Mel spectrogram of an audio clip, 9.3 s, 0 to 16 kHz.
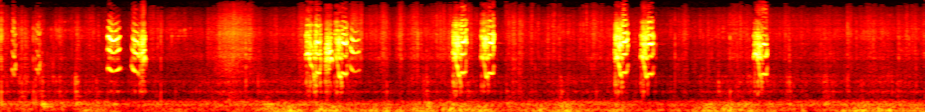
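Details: Wild eastern rosella parents with their chicks in a backyard nesting box in Australia, November 2018: bright, chattering, warbled notes in close pairs, about five bursts spaced one to two seconds apart over a low steady rumble.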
